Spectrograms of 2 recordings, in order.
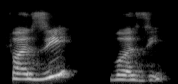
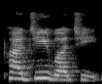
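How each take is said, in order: First: Fuzzy wuzzy with a buzzing Z in the middle; proper Z sound. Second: Fuzzy wuzzy with the zz said as J, fudgy wudgy; wrong J sound. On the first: Teacher models the correct Z sound after the mistake. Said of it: "It will make a Z sound". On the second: Teacher imitates the common J mistake for students. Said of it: "pronounce it as J". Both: Shown as a demonstration.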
